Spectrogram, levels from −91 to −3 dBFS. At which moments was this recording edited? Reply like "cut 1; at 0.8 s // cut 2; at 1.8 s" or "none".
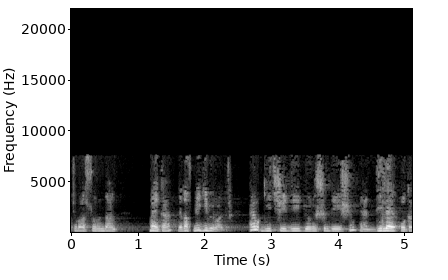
cut 1; at 1.2 s // cut 2; at 1.8 s // cut 3; at 2.1 s // cut 4; at 2.8 s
